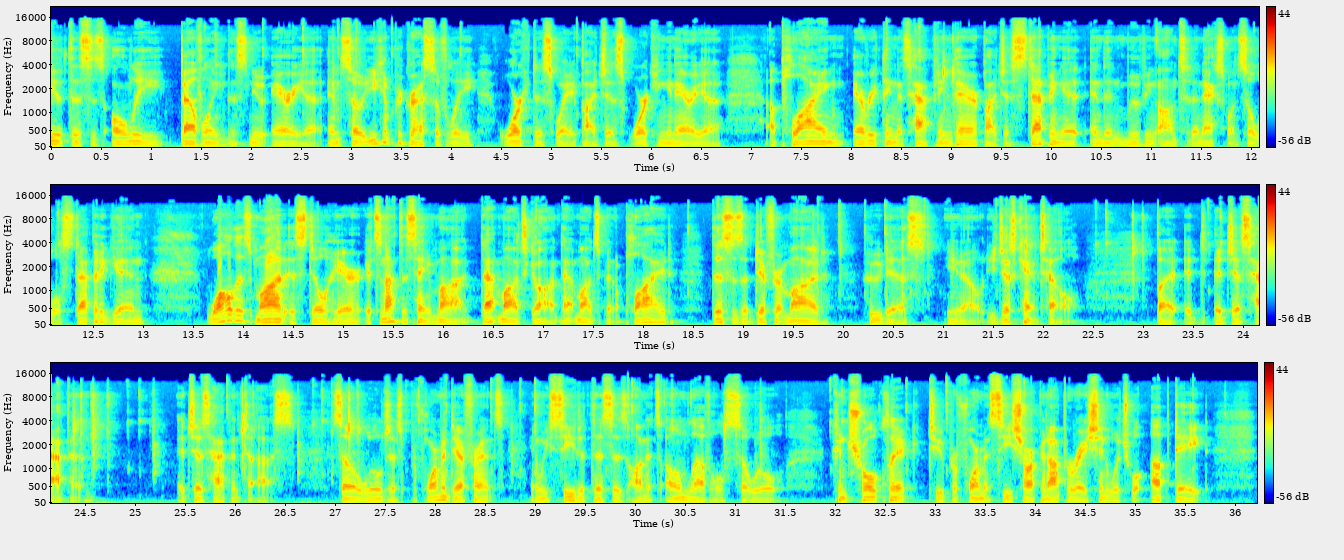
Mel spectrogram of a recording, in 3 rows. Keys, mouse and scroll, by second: 1.5 click, 1.8 scroll, 2.1 middle click, 2.8 shift+middle click, 3.1 scroll up 1, 3.4 middle click, 4.1 middle click, 5.0 scroll down 1, 8.4 middle click, 8.9 q, 12.0 click, 18.4 click, 18.5 middle click, 18.8 scroll up 1, 19.8 middle click, 20.1 scroll up 1, 20.2 middle click, 20.7 shift+middle click, 20.8 shift+scroll up 3, 21.5 shift+right click, 21.8 shift+a, 22.5 click, 22.9 s, 23.6 click, 24.0 middle click, 24.4 s, 24.9 click, 25.7 middle click, 26.1 g, 26.4 click, 27.1 q, 27.7 click, 28.1 middle click, 29.0 shift+scroll up 2, 30.3 click, 30.9 q, 31.9 ctrl+click, 32.7 middle click.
